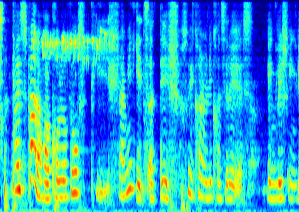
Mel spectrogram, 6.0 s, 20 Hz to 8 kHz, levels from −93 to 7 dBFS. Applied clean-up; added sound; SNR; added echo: none; Bird vocalization, bird call, bird song; 14 dB; reverberation time 0.1 s.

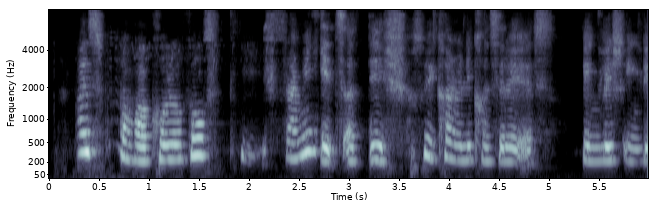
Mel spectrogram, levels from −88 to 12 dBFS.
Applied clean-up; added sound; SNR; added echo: neural mask model DeepFilterNet 3.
